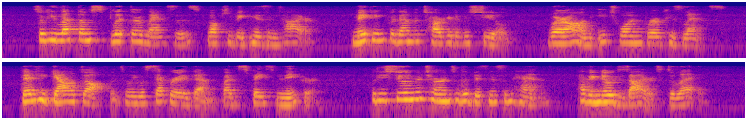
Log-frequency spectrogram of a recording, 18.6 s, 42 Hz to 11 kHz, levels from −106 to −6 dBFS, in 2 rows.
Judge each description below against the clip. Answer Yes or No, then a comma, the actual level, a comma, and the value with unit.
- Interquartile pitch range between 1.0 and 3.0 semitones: No, average, 4.1 semitones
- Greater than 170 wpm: Yes, average, 180 wpm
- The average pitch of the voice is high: Yes, high, 195 Hz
